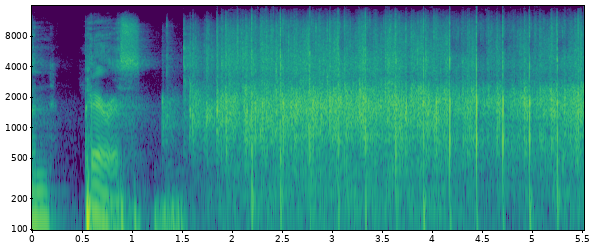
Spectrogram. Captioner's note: audience applauding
